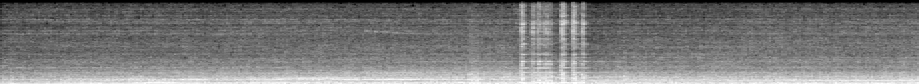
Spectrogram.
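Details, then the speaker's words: Car on the road, rear axle differential with play, before the sawdust trick: a steady low hum holding with road speed while cruising, worst when lifting off throttle; worn differential hum. "о а огого начинается о пошло пошло как это страшно А вот это тихий ужас"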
